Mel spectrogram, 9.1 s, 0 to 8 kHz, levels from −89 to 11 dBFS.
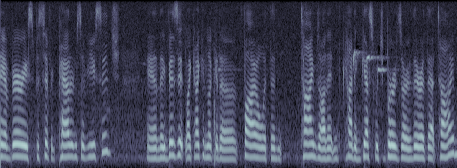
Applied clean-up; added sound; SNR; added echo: none; Chirp, tweet; 19 dB; none.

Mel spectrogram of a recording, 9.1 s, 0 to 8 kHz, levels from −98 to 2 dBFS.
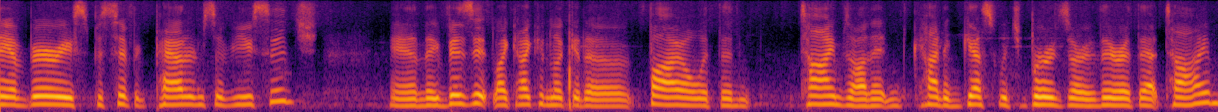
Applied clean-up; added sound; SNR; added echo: neural separator model SepFormer DNS4.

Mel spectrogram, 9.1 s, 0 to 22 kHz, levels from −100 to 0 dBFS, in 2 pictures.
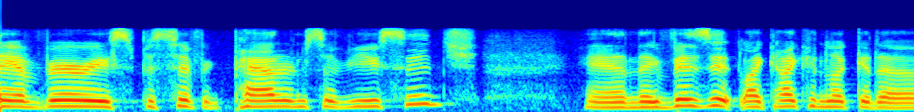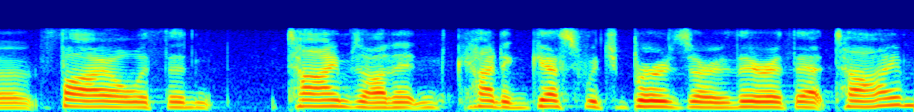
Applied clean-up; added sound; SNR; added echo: none; none; none; none.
